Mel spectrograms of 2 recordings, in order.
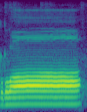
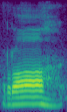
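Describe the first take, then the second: First: The long vowel ends cleanly with nothing added. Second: The long vowel ends with an h sound. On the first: The speaker calls it right. "यानी हम पढ़ेंगे इसको अलिफ लाम रा" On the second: The speaker calls it wrong. "अलिफ के बाद हा भी नहीं लेकर आएंगे, राह राह इस तरह भी नहीं पढ़ेंगे"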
